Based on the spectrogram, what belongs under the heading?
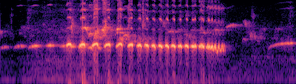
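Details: White-rumped shama singing loudly in the morning and showing off its fill-in song repertoire: soft whistles, then a fast rattling series of about twenty sharp repeated notes, ending in a rising clear whistle.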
